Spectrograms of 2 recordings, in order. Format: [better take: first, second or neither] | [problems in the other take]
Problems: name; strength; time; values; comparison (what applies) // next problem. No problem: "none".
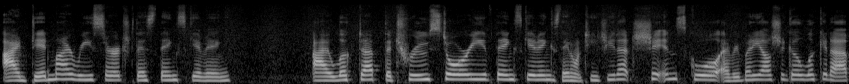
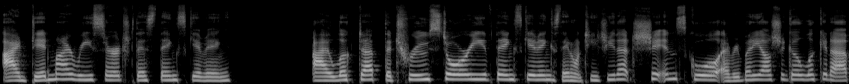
second | hiss; faint; throughout; 20 dB below the speech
